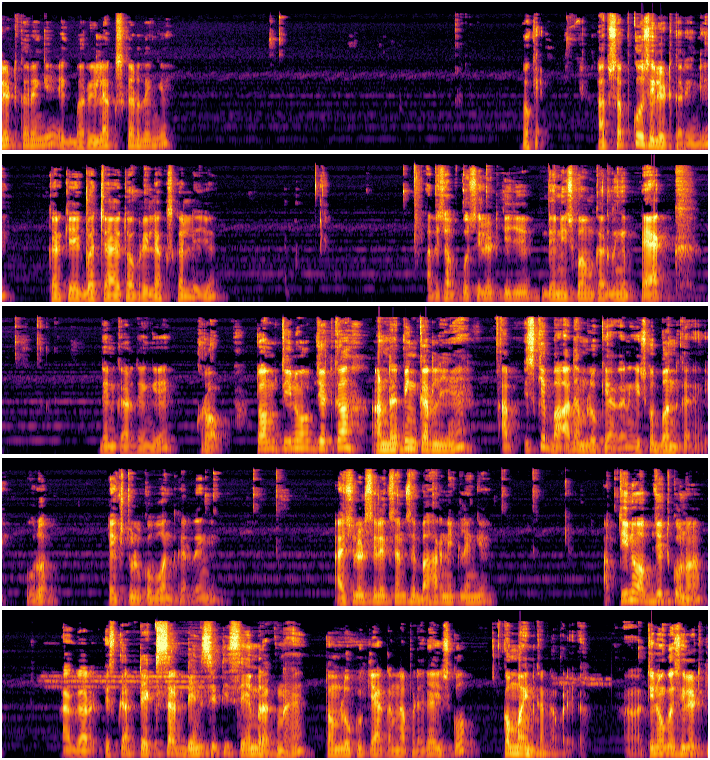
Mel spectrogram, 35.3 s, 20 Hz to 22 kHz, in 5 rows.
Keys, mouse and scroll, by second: 3.7-4.3 scroll up 3, 4.5-5.4 scroll down 1, 5.9 scroll down 2, 5.9 click, 8.4 click, 10.8-11.2 scroll down 2, 11.4 click, 12.0 middle click, 13.1 click, 13.7-14.4 scroll down 1, 14.4 scroll down 1, 14.6 middle click, 15.4-15.9 scroll down 1, 16.1 click, 16.6-17.6 scroll up 1, 20.8 click, 24.0 middle click, 25.2 click, 25.6-26.4 scroll down 3, 26.5 middle click, 26.8 scroll up 2, 27.0 scroll down 1, 27.6 middle click, 27.8-28.8 scroll up 1, 34.8 click.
